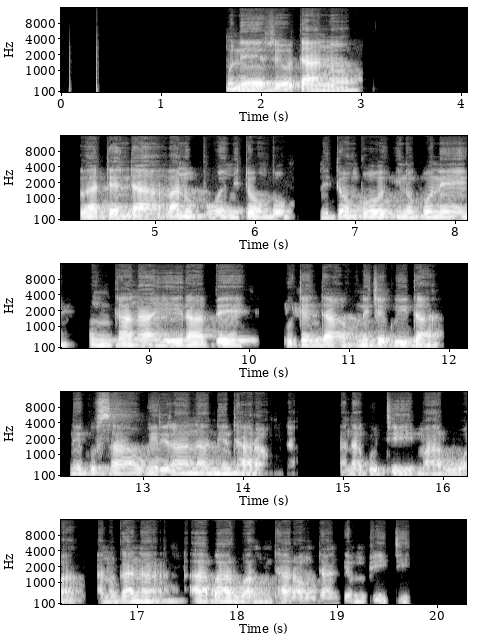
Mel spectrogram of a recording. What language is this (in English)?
Ndau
